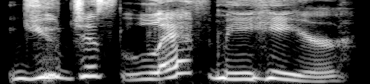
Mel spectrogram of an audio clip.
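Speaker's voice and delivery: slow, pointed accusation; accusing hiss. A narrator's reading. Cherry accuses Dante of leaving her, slow and pointed. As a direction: make him feel it. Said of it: "came out in a hiss".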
